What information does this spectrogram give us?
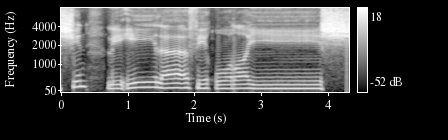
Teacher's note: Kemudian ketika lin sudah dilafazkan, diakhiri huruf shin, dan shin memiliki sifat yang disebut dengan rikhawah dan hams. Artinya dia mengalir hurufnya disertai dengan udara yang keluar.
